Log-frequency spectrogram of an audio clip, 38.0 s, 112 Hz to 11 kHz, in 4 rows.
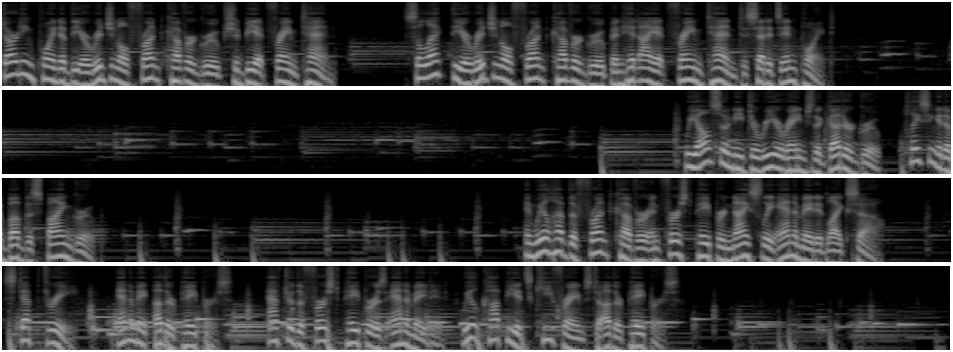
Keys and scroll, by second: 6.2 i, 9.3 space, 10.7 space, 12.2 space, 13.3 space, 19.0 super+[, 19.5 super+[, 20.7 super+s, 22.3 space, 24.4 super+s, 25.5 space, 26.7 space, 33.8 super+c, 37.5 super+v.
